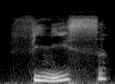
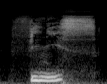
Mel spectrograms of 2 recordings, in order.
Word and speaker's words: finissent: Ils finissent. So remember, as usual, when we've got the verbs E and T not pronounced. Ils finissent.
